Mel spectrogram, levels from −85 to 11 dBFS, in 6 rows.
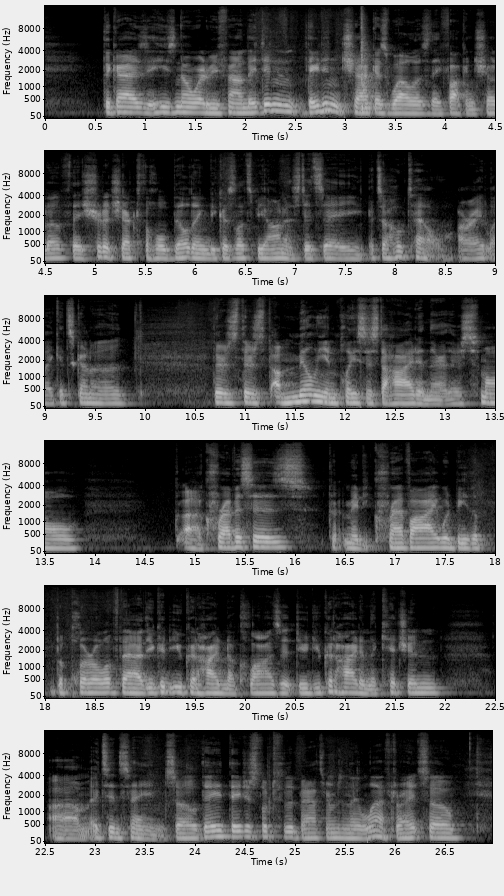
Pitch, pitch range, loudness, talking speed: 120 Hz, 110-130 Hz, -23 LUFS, 205 wpm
